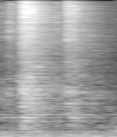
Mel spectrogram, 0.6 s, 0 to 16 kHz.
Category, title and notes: Sound effects > Objects / House appliances
knife and metal beam vibrations clicks dings and sfx-095
FX, Metal, Wobble, Vibration, ding, Perc, Klang, Trippy, Vibrate, metallic, ting, Foley, SFX, Beam, Clang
